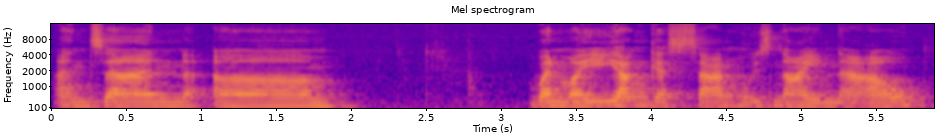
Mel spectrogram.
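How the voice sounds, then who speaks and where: A woman from Latvia in her thirties, answering interview questions and pausing often to search for words. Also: sits low, flat delivery, fairly bright tone. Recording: echoey room.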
